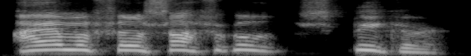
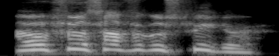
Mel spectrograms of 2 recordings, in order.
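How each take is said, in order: First: It is said at a slower, measured pace. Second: It is said a little quicker than normal.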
